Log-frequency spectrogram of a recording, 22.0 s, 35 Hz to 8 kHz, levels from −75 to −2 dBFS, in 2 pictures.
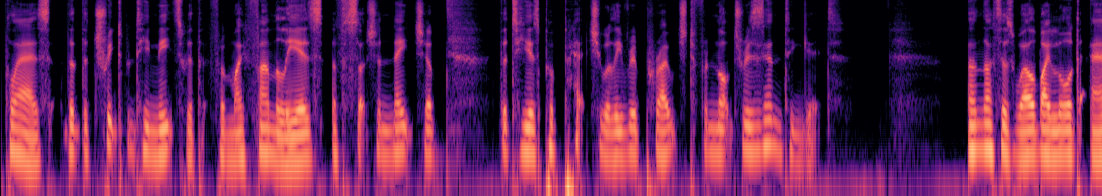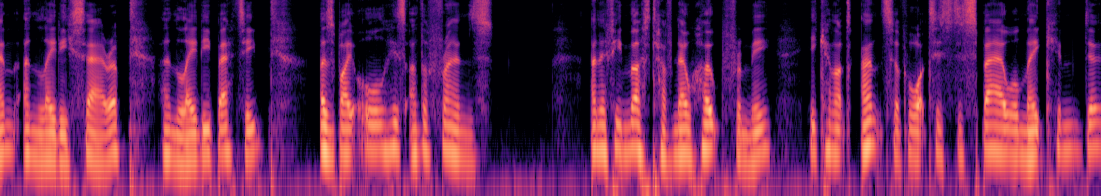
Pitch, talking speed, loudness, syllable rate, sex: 110 Hz, 175 wpm, -21 LUFS, 4.9 syllables/s, male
